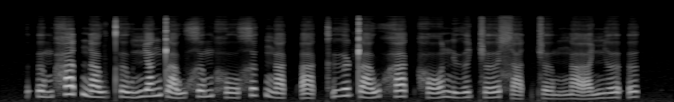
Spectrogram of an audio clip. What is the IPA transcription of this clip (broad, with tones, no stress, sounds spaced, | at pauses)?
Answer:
ʔ ə˨˩˨ m h a˦˥ t̚ n a˨˩ w t̪ʰ ə˨˩ w ɲ a˧˥ ŋ ʈ a˨˩˨ w x ə˧˥ m h o˨˩ x ə˦˥ k̚ ŋ a˨˩ k̚ ʔ a˨˩ k̚ ʔ ɨ˧˥ ə̯ ʈ a˨˩˦ w h a˦˥ k̚ h ɔ˨˩˦ n ɨ˨˩˦ ə̯ c əː˧˥ s a˨˩ t̚ c əː˨˩ m ŋ aː˨˩˨ ɲ əː˧˥ ʔ ə˦˥ k̚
